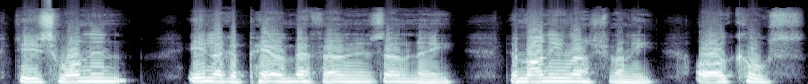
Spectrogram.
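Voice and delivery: ordinary talk, nothing marked

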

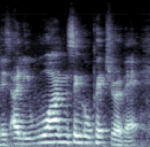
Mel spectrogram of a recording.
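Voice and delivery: normal talking voice

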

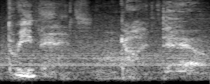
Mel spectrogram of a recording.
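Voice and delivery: breathless whisper. Real, not acted. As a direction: whisper it in awe. Reacting to the cold bath.

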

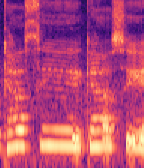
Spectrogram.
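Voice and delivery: high-pitched, calling her name twice; high mock call. Villa owner banging on her door at night, high mock call. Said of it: "and he's like".

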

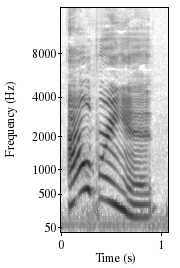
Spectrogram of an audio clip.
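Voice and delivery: put-on high, loud girlish offer; eager little girl. A narrator's reading. Wendy glad to be of service, eager girl's voice. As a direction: jump in, glad to help. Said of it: "always glad to be of service".

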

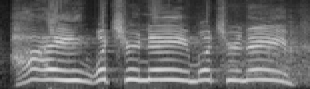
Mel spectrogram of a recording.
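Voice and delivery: a preacher mimicking his kids calling to a stranger; imitating little kids. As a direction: pipe it up like eager little kids.

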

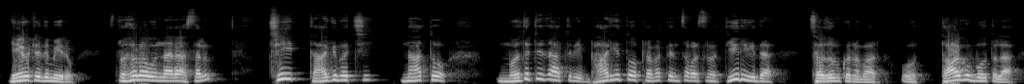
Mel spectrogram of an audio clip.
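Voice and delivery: angry words tumbling out; agitated outburst. A narrator's reading. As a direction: scold a drunken husband. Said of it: "విజయకి ఆవేశంలో మాట తడబడింది".

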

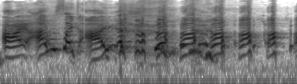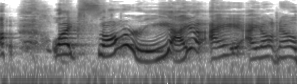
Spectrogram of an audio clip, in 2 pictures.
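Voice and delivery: high, loud nervous laughter through the words; awkward laugh. Retold or imitated. Teacher squirming before her principal, laughing nervously.

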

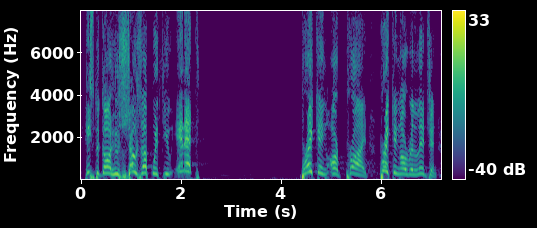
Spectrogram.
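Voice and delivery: loud, high, driving sermon climax; full-force preaching. Acted. Preacher to congregation about breaking religion, full-force preaching. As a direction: preach it out with rising fire.

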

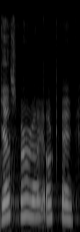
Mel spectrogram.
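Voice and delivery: put-on tearful child. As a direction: sound like a scolded crying kid. Crying child answers father.

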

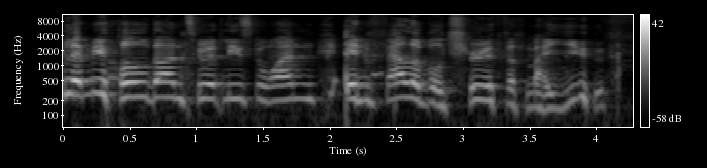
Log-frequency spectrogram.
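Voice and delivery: loud plea, laughing through it; mock plea with a laugh. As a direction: beg playfully, laughing. Joking plea about lost truths.

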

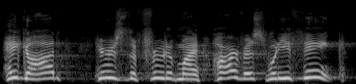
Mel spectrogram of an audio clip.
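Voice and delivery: high, loud, casual hey God; breezy offering. Retold or imitated. Abel cheerfully presenting his sheep to God, casual and high. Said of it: "Cain comes up and goes".

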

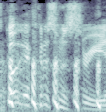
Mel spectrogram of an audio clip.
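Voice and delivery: high put-on accent, bossy; [name]'s voice. Boss sending employee for a tree, high put-on voice. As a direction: order him out for a tree.

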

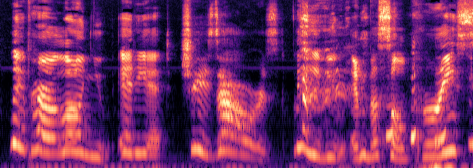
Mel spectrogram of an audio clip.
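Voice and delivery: loud, high snarling demon; possessed demon taunt. Retold or imitated. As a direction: shout it like a possessed woman. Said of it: "threats and taunts such as".

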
